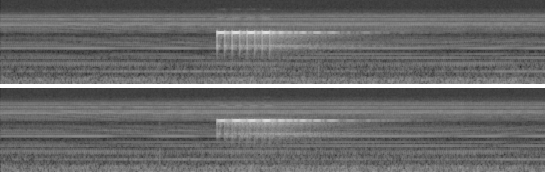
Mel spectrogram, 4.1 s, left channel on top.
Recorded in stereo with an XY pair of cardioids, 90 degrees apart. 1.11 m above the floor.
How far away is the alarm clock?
About 2.0 m.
